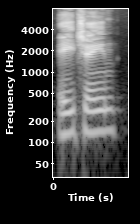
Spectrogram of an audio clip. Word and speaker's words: Achane: That is how you say it, Achane.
